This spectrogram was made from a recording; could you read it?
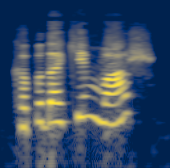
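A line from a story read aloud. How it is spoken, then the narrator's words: Shout. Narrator (Turkish): diye haykırdı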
